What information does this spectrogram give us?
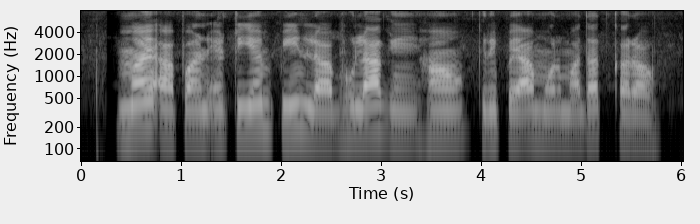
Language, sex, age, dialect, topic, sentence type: Chhattisgarhi, female, 56-60, Central, banking, statement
